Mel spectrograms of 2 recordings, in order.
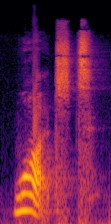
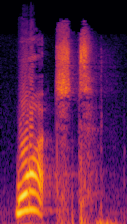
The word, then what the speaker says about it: watched: Watched, watched with the T sound.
